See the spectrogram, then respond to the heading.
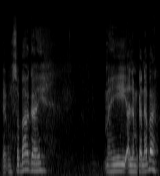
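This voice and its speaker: A man's voice: fairly high pitch, steady tone, measured pace, a bit bright. An actor in a Filipino radio drama playing a supportive, concerned young male friend. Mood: curious.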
